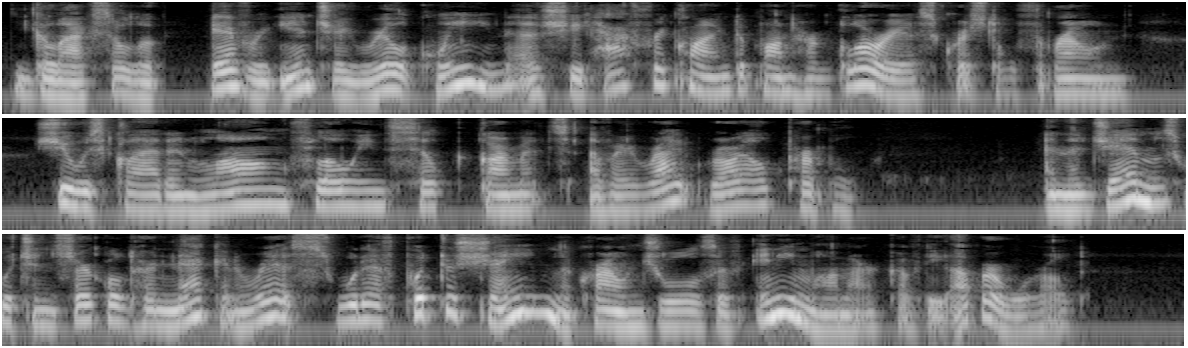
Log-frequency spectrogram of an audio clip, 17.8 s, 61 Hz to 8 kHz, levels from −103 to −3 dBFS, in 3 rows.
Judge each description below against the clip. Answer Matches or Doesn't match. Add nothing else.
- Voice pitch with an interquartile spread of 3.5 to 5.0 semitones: Matches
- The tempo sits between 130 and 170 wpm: Doesn't match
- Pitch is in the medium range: Matches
